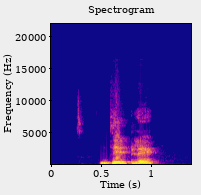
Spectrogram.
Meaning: inflection of déplaire: 1. first/second-person singular present indicative 2. second-person singular imperative
- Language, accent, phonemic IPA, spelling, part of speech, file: French, Canada, /de.plɛ/, déplais, verb, LL-Q150 (fra)-déplais.wav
